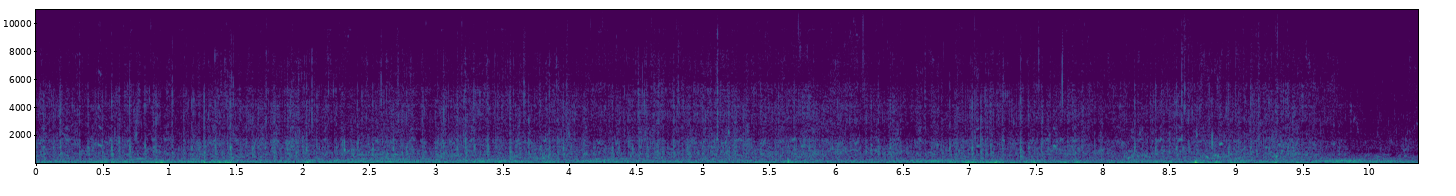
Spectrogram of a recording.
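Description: Steady rushing noise of wind on the microphone, heavy in the low rumble, with water at the lake's edge.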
